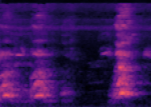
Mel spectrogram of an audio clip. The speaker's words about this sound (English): And then the dogs barking just to hear themselves bark.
